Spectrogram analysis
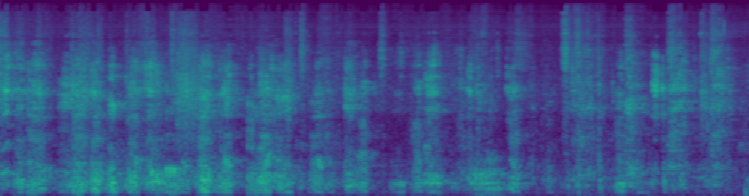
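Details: Pigs on a farm kept by a Santali farmer make dense, rough grunts and harsh squeals that overlap almost continuously, with sharp high bursts scattered throughout.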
